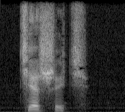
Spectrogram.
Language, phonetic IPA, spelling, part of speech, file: Polish, [ˈt͡ɕɛʃɨt͡ɕ], cieszyć, verb, Pl-cieszyć.ogg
